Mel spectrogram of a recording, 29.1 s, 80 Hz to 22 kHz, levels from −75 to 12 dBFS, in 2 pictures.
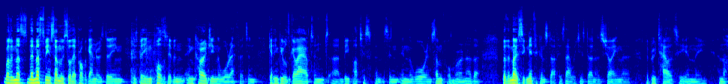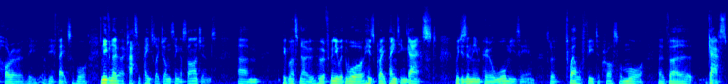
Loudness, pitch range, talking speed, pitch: -34 LUFS, 100-115 Hz, 220 wpm, 105 Hz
